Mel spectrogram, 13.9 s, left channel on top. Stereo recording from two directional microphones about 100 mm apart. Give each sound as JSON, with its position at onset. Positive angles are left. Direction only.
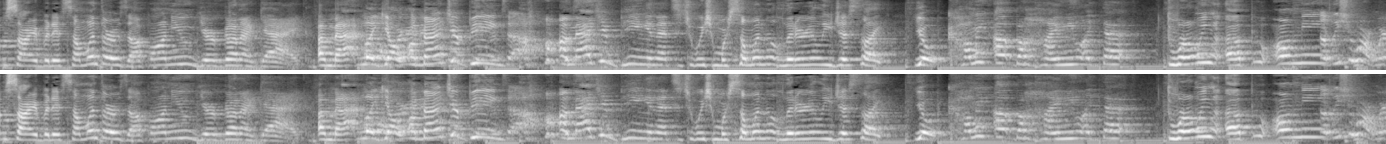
{"t": 0.0, "sound": "speech", "side_deg": -20}
{"t": 0.5, "sound": "a woman's voice", "side_deg": -10}
{"t": 11.7, "sound": "a woman's voice", "side_deg": -10}
{"t": 13.2, "sound": "a woman's voice", "side_deg": 15}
